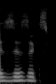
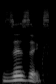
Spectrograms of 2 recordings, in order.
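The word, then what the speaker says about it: Zzyzx: You have a song that I always thought it was every time I drive by Zizzix Road.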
